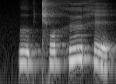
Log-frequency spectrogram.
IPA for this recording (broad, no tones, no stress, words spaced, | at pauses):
ɯʔcʰʊhʉhe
